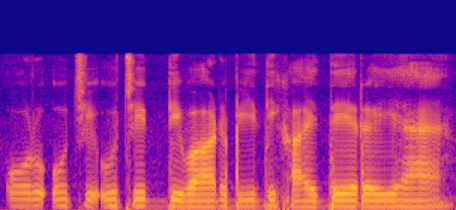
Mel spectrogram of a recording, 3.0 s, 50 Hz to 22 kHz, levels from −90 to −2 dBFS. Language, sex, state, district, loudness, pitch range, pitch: Hindi, male, Uttar Pradesh, Saharanpur, -18 LUFS, 115-125 Hz, 120 Hz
